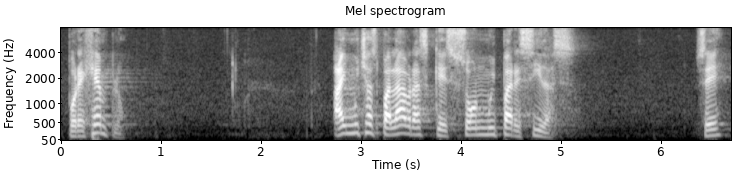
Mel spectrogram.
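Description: A man preaching a sermon in a conversational way, often asking listeners if they understand and slowing down to stress key words. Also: sits high, animated, fairly bright tone. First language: Spanish. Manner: conversational preaching, frequent check-ins with listeners; emphatic, slows down on key words. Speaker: pastor.

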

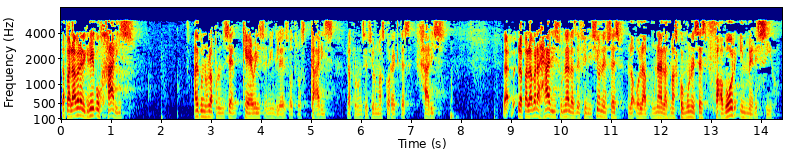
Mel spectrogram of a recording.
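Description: A husky male pastor teaches his congregation, often stopping to ask whether they follow. His voice rings with a long reverb through a church hall, and the recording is dull. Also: mid-range voice, moderate pace. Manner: teaching, asks the congregation questions. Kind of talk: sermon.

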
